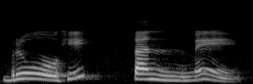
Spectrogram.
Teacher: त वरती आघात कारण पुढे जोडाक्षर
